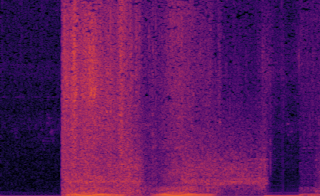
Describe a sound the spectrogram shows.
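A vehicle engine revs and hums.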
